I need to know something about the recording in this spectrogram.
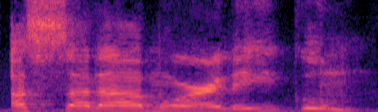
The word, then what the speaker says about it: السلام علیکم: لے۔ 11، سلام اور جواب سلام کا درست تلفظ یاد فرما لیجئے۔ پہلے میں کہتا ہوں، آپ سن کر دہرائیے۔ السلام علیکم۔ اب پہلے میں جواب سناتا ہوں، پھر آپ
